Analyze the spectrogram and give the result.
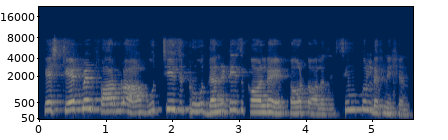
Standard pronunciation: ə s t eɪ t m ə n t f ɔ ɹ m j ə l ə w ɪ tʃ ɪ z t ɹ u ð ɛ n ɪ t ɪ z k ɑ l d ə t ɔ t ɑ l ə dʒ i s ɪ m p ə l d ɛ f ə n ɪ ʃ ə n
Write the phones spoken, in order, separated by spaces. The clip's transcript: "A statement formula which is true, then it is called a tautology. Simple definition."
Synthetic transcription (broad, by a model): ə s t eɪ t m ə n t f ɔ ɹ m l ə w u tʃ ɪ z t ɹ u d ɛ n ɪ t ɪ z k ɑ l d ə t ɔ t ɑ l ə dʒ i s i m p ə l d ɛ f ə n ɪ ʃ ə n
